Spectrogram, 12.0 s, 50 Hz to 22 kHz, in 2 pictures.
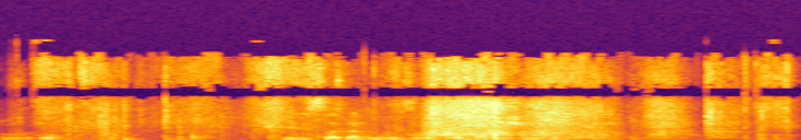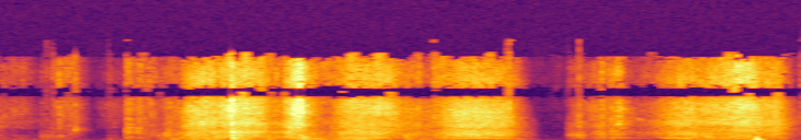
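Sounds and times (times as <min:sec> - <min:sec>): cardboard and foam rubbing: 0:07.2 - 0:12.0.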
